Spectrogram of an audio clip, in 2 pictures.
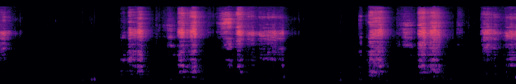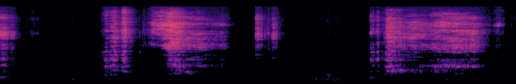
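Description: A craft knife blade drawn through a block of dry floral foam in separate strokes, each a crisp scratching crunch with silence between. The longest and loudest cut comes about two-thirds of the way through.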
